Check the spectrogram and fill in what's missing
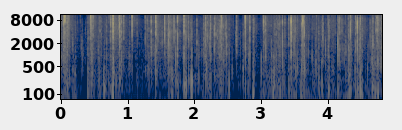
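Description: A partly filled Doritos foil-lined, metallized plastic chip bag is crinkled and scratched with fingertips close over a microphone. A dense run of sharp, bright crackles and crunchy rustles repeats throughout, with a faint low rumble underneath.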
